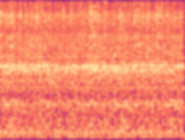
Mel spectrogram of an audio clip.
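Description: Vehicle engine idling, a steady low rumble heard from inside the cab.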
